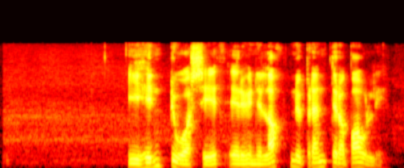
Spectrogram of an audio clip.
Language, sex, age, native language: Icelandic, male, 20-29, Icelandic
